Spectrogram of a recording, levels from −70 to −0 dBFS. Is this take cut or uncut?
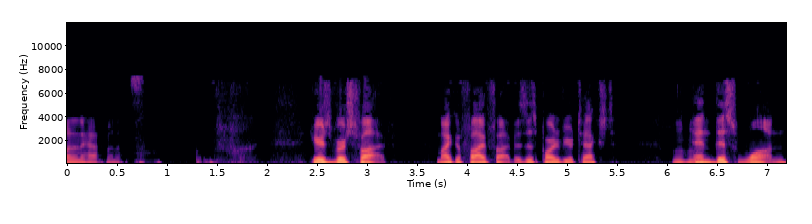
uncut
